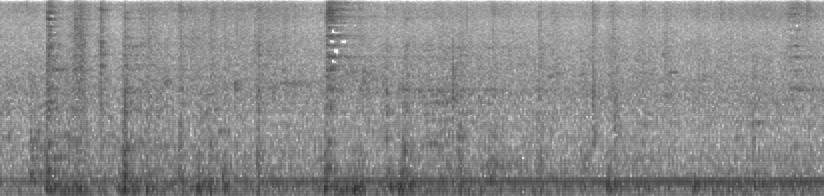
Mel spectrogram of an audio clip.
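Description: Passenger train wheels running over the rails, heard from aboard the moving coach: irregular clicking and clacking over rail joints above a steady low hum.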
